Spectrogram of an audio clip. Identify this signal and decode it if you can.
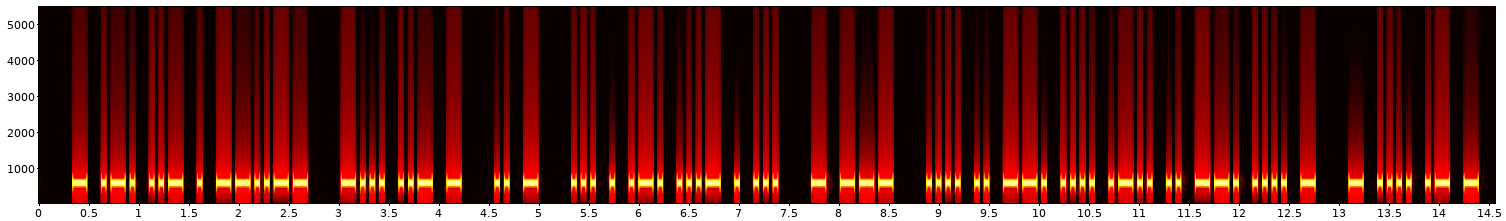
Morse code, heard as a keyed tone, about 25 wpm, 600 Hz. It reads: TRUE, BUT IT SERVES TO HIGHLIGHT THAT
